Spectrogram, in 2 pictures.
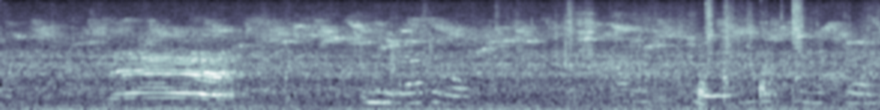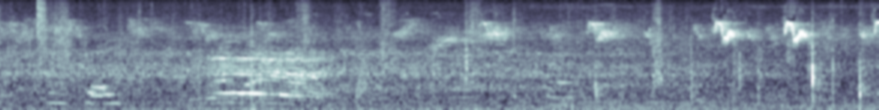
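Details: Cows on a village farm, led into the shed for the evening, give two separate harmonic moos about eight seconds apart, with knocks, clicks and low human voices between them.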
